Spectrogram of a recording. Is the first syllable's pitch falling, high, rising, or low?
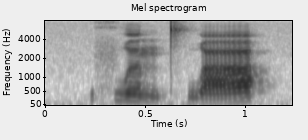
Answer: falling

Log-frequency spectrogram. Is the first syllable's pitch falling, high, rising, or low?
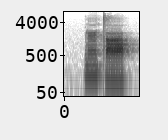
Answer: high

